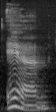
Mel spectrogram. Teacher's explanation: I'm now going to close the oral tract at the alveolar Ridge I still have that long nasal residence the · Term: alveolar placement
